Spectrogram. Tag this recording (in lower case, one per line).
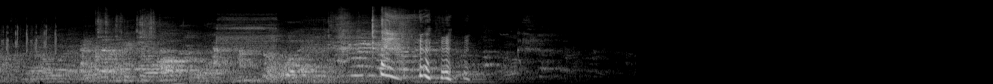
spray
speech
